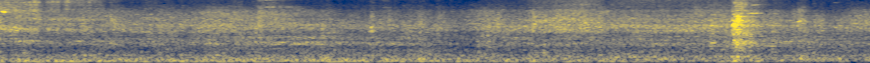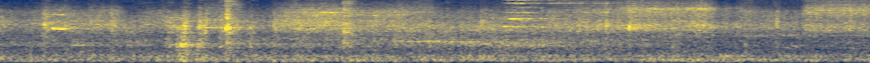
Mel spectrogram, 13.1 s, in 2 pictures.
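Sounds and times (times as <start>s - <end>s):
train wheels rumbling on rails: 0.0s - 13.0s
wheels squealing: 10.2s - 12.0s.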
